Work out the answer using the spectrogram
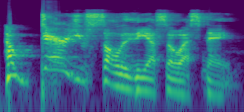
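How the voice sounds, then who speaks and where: A man voicing a hot-tempered young male gang leader who shouts and snarls threats. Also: fairly high pitch, huge pitch swings, normal speed, gravelly, a little hiss or hum, pitched above the performer's own voice, heavily acted. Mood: angry shouting.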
